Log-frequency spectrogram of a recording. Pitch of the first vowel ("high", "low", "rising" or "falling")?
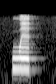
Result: high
